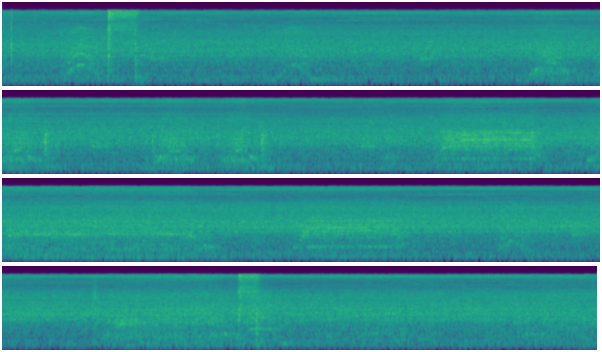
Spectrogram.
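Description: A cutting machine whirs and hums steadily as its head moves back and forth.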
